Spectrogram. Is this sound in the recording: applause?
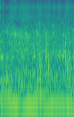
no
